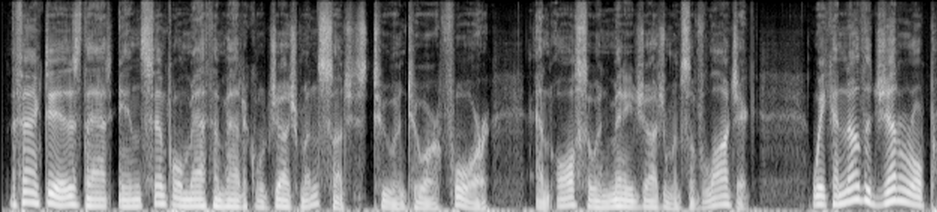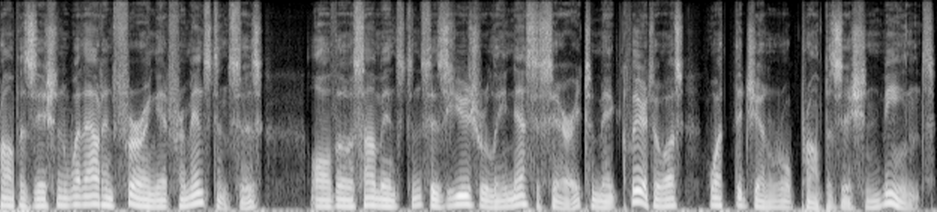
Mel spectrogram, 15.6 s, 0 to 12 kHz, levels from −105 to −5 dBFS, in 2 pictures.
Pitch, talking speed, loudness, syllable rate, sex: 105 Hz, 190 wpm, -19 LUFS, 6.1 syllables/s, male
